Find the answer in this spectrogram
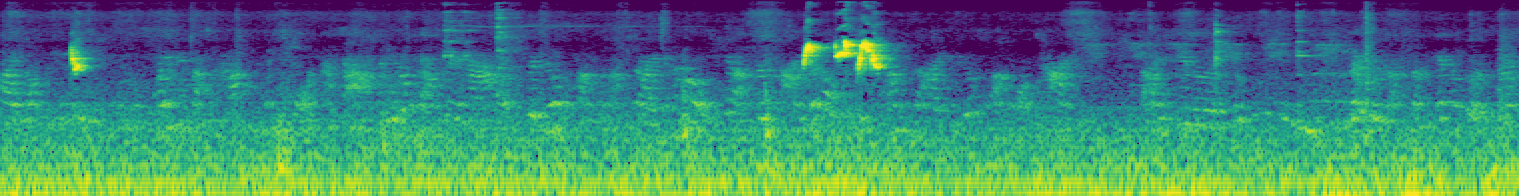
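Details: Caged red-whiskered bulbul, a new bird kept for listening, gives one short sharp note early, then a rapid cluster of slurred, warbling whistles midway, amid faint background chatter and clicks.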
